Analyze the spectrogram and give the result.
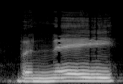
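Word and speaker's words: בני: But to show that it's sons of Israel, it's in a word pair, and the im sound of the plural changes to a, like b'nei Yisrael.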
